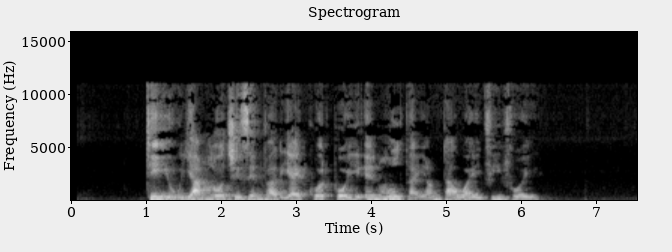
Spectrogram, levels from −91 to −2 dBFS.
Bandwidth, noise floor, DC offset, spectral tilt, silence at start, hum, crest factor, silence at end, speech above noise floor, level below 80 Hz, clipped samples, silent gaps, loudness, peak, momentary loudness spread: 11.5 kHz; -73 dBFS; under 0.1%; -4 dB/octave; 1 s; none; 20 dB; 1.35 s; 47 dB; -64 dBFS; under 0.1%; none; -26 LUFS; -6 dBFS; 9 LU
